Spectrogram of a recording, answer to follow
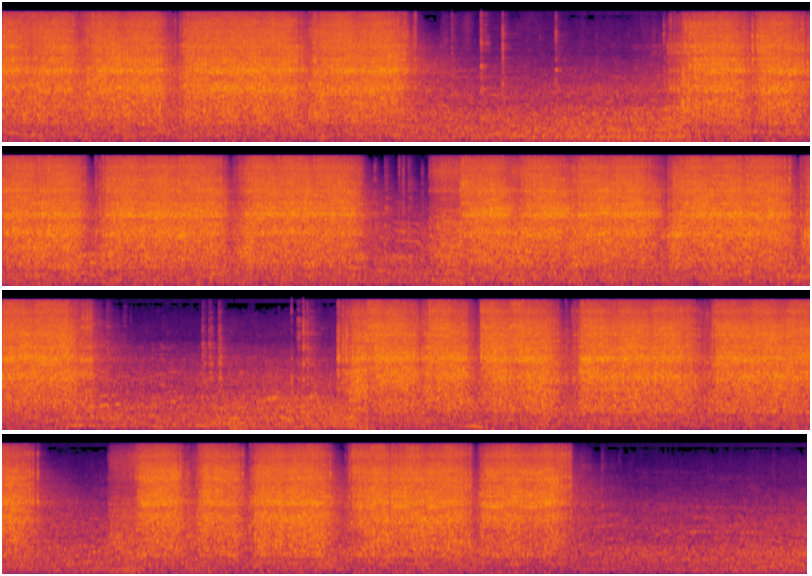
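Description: Many hand-held wooden matracas (ratchet rattles) played together by procession members: a dense, continuous clatter in runs of several seconds, broken by brief pauses about every four to five seconds.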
